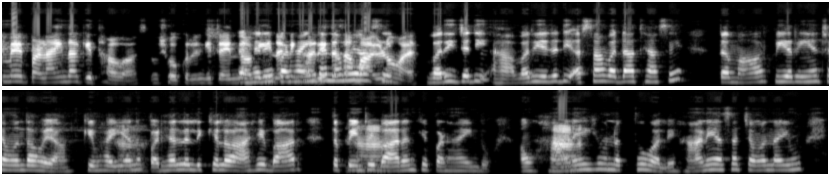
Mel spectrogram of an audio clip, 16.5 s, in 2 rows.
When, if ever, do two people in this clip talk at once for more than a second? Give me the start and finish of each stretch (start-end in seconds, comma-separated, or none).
2.4-3.9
